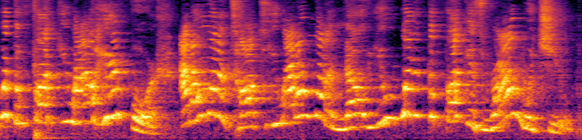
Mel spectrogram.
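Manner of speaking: cornered woman lashing out to mask her fear; defensive yelling. Retold or imitated. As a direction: push him away with anger. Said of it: "my thing is to get defensive".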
